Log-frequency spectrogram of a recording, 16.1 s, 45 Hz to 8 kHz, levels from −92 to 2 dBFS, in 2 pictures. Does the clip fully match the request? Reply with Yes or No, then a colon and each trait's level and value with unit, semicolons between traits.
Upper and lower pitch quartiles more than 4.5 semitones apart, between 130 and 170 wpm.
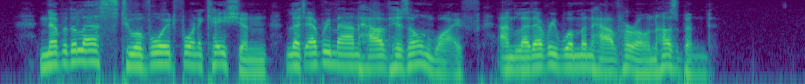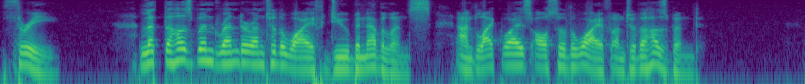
Yes: average, 4.9 semitones; average, 140 wpm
